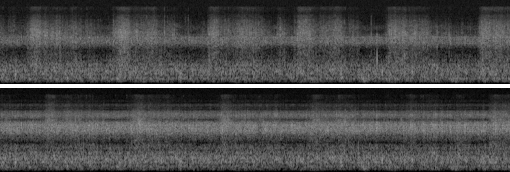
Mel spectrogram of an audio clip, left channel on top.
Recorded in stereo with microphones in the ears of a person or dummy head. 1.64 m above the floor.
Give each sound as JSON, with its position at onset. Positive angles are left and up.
{"t": 0.0, "sound": "running water", "side_deg": -65}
